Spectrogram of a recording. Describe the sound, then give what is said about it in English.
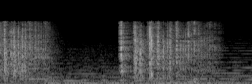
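Percentage dice rattle and clatter across a hard tabletop in two bursts, a quick tumble followed by a longer skittering roll that settles. Fairly loud, with no voices. “Roll me the percentage dice again.”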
